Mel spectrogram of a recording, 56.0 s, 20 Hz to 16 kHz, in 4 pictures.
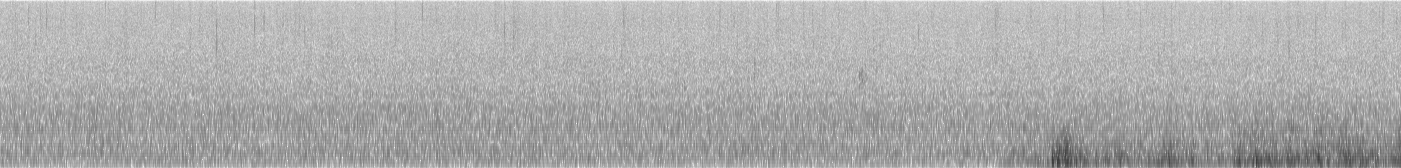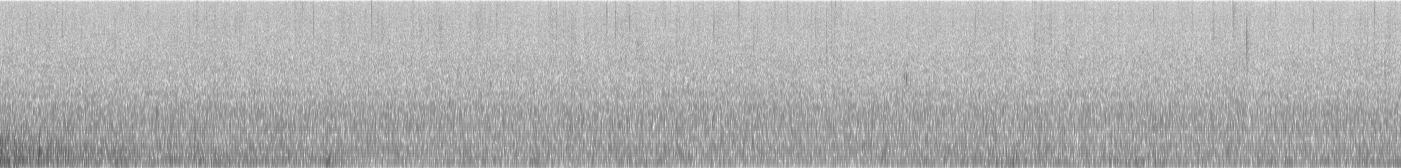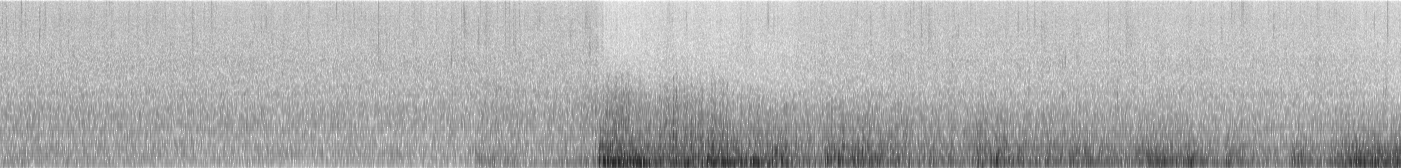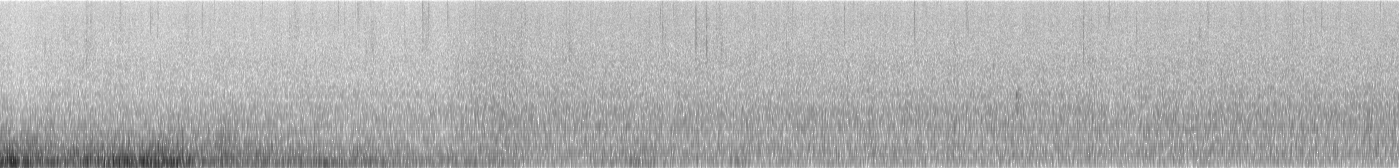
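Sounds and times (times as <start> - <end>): heavy rain: 0.0 - 56.0
rumbling thunderclap: 32.9 - 46.0.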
